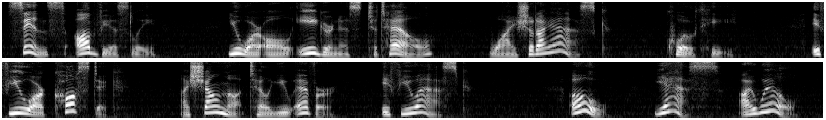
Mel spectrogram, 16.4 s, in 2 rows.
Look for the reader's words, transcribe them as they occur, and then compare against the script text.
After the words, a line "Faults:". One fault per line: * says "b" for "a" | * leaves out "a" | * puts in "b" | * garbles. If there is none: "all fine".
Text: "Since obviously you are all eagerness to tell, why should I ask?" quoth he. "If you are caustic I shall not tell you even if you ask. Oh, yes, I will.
"Since obviously you are all eagerness to tell, why should I ask?" quoth he. "If you are caustic I shall not tell you ever if you ask. Oh, yes, I will.
Faults:
* says "ever" for "even"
